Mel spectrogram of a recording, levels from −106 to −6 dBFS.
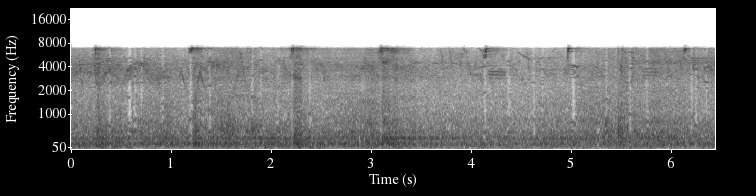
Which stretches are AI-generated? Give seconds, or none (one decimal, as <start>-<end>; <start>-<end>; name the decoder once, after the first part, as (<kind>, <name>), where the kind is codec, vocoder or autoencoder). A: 2.0-3.4 (autoencoder, DAC-VAE)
